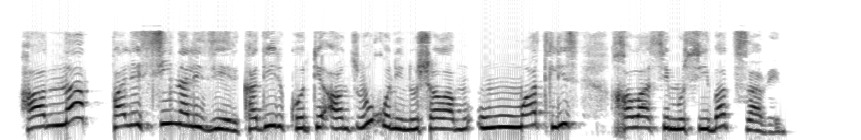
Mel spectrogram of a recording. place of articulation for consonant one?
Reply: glottal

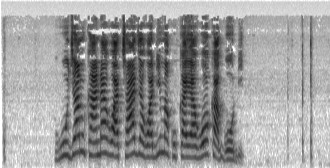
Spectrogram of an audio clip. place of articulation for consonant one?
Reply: velar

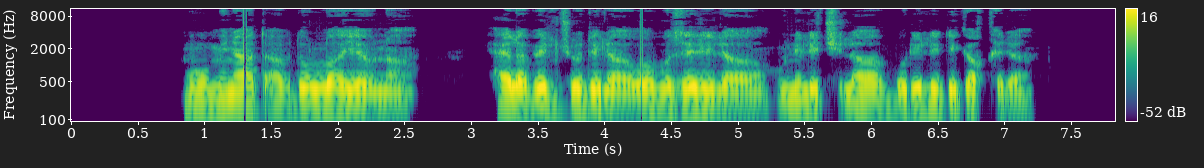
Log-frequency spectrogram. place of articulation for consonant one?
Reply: labial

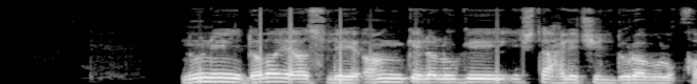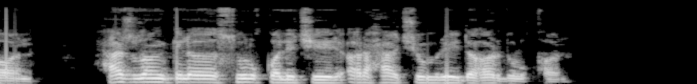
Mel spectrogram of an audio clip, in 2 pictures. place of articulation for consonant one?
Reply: alveolar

